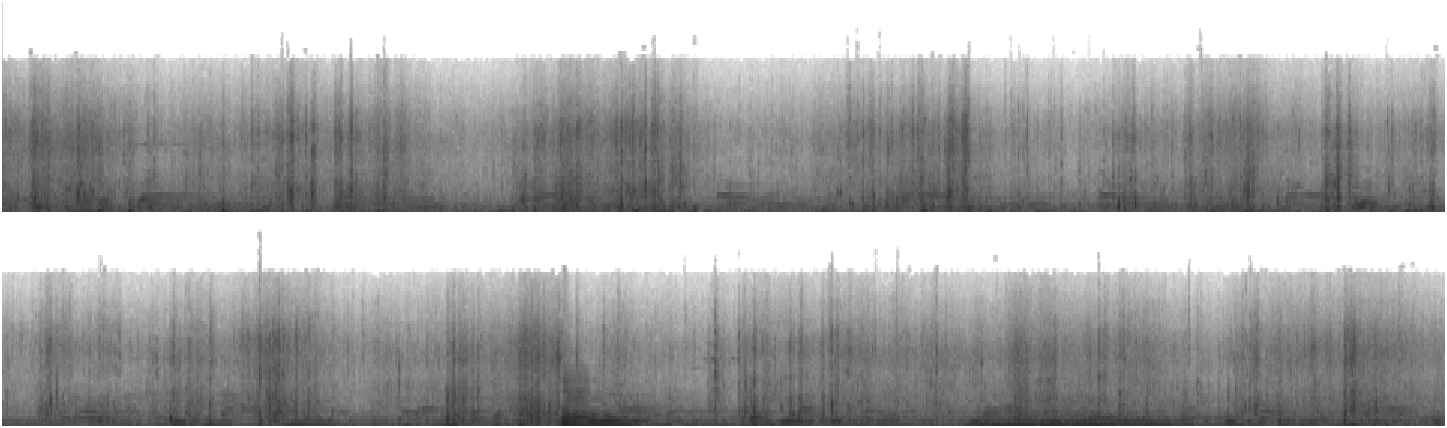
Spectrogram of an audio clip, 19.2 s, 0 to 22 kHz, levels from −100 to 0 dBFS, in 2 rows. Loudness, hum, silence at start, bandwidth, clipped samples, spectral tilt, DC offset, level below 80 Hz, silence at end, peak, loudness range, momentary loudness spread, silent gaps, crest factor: -23 LUFS; none; 0 s; 16.5 kHz; under 0.1%; -3.5 dB/octave; under 0.1%; -42 dBFS; 0 s; -6 dBFS; 4 LU; 8 LU; none; 18 dB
